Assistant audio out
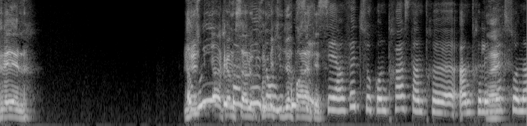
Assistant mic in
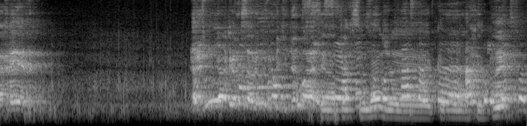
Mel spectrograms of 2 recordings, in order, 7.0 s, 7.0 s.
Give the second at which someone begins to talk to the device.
4.0 s

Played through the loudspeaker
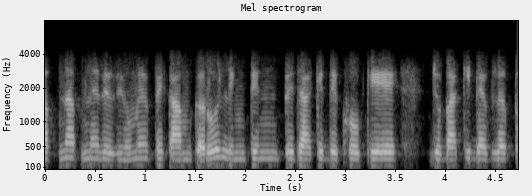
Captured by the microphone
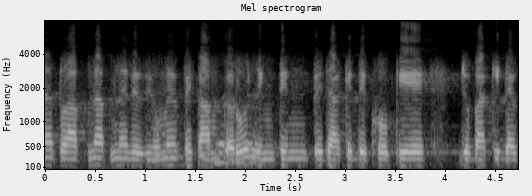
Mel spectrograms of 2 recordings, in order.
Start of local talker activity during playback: 1.1 s

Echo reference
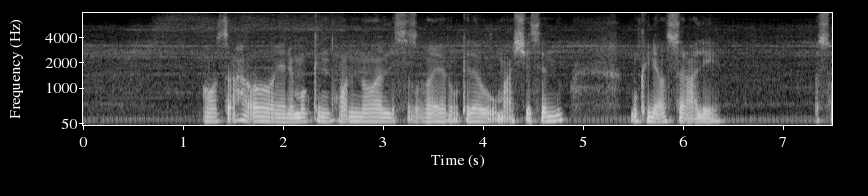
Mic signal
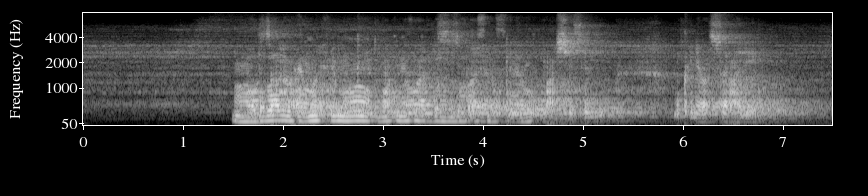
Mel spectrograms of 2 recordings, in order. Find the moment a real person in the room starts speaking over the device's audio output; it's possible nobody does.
1.5 s

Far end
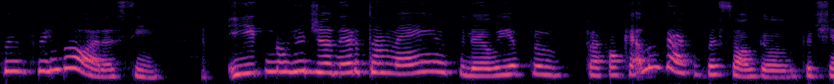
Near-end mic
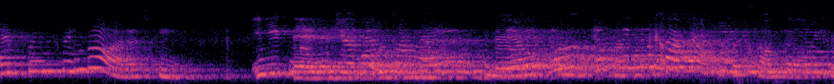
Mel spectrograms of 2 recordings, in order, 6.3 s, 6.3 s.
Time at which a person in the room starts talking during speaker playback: 2.2 s

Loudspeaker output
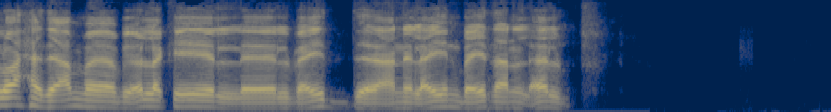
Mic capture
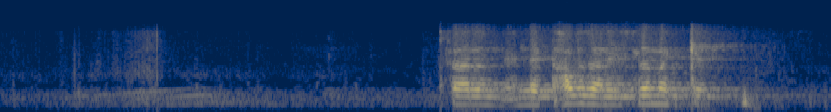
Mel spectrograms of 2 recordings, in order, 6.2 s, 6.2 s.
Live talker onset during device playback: 3.4 s

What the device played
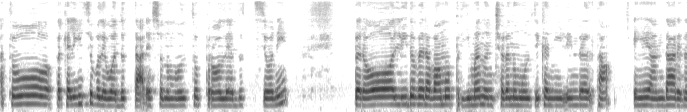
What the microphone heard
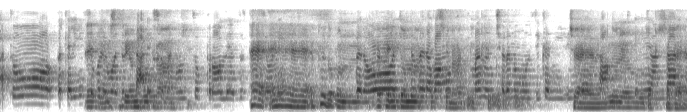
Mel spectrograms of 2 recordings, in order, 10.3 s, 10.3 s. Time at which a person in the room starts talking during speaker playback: 1.2 s

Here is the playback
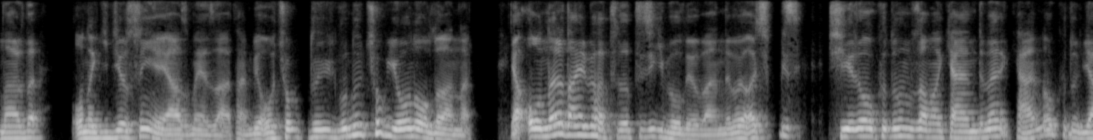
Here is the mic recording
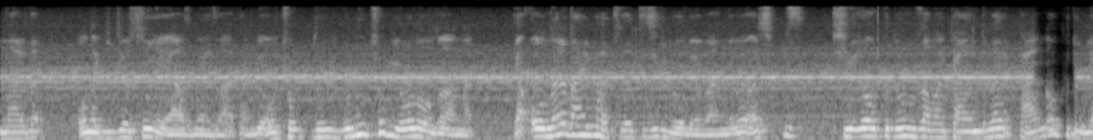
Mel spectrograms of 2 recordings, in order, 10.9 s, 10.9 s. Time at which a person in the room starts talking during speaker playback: none

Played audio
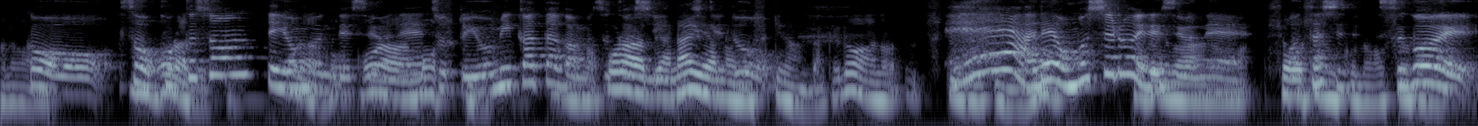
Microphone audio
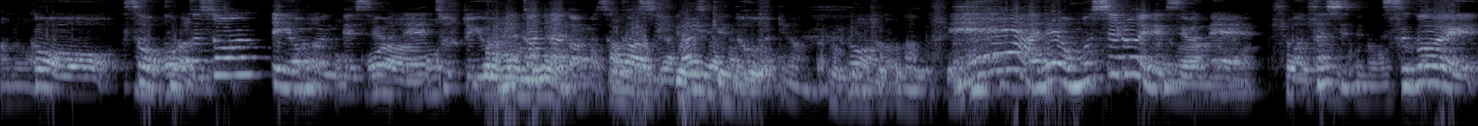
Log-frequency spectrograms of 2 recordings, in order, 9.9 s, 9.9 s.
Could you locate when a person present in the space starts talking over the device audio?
3.1 s

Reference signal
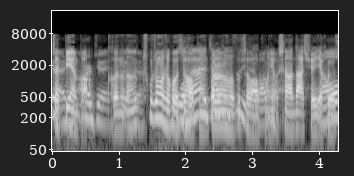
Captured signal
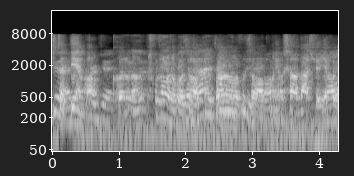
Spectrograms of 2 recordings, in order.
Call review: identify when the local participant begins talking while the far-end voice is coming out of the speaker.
none

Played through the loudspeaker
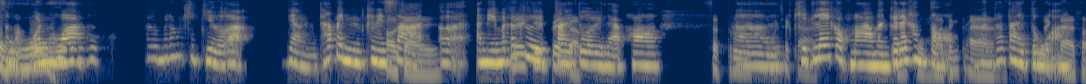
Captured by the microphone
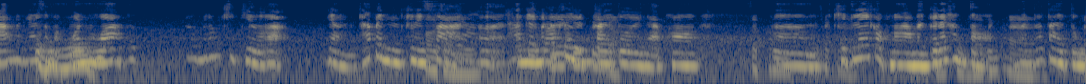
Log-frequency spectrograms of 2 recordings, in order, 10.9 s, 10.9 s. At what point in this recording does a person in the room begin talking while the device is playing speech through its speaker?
4.6 s

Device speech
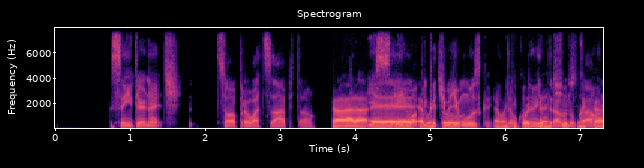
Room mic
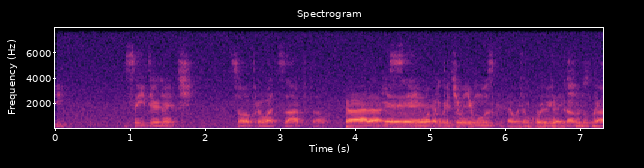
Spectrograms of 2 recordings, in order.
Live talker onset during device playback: none

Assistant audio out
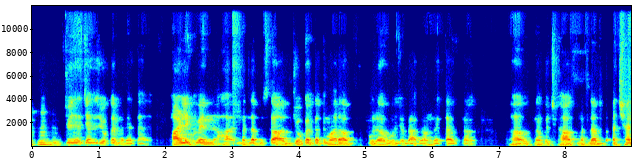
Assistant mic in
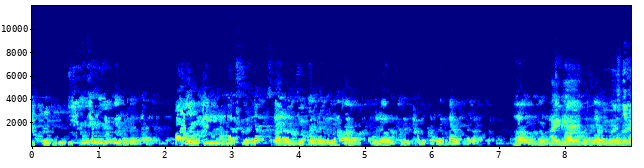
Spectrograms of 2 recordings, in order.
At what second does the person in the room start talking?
7.8 s

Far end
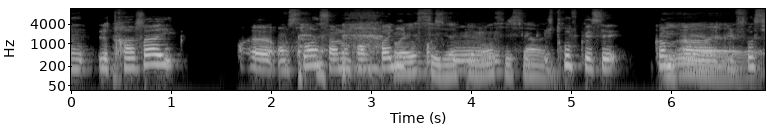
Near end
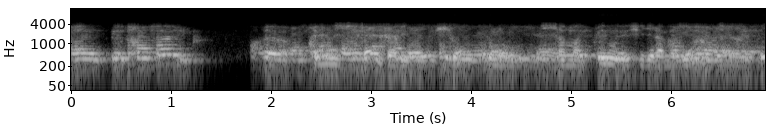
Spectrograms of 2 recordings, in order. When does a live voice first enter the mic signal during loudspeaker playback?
2.4 s

